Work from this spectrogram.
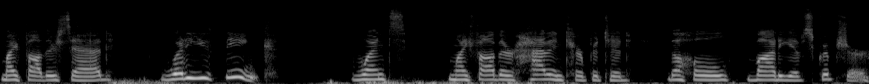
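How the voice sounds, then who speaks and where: A woman with a Navajo Nation accent speaks at a very slow pace with long, frequent pauses against a quiet background. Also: medium pitch for a woman, ordinary pitch variation. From Navajo Nation, Southwestern United States. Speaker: storyteller. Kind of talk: oral history narration.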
